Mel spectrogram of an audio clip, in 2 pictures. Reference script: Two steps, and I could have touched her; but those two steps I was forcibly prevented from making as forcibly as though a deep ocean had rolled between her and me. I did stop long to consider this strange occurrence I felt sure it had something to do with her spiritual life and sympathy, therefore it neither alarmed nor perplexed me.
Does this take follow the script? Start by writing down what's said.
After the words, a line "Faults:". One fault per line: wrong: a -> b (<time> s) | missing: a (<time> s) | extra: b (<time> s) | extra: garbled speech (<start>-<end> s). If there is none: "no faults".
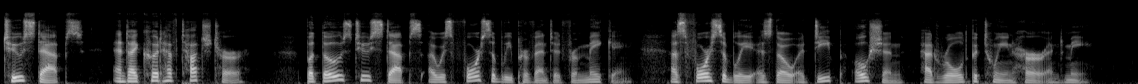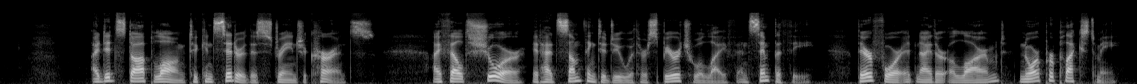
Two steps, and I could have touched her; but those two steps I was forcibly prevented from making as forcibly as though a deep ocean had rolled between her and me. I did stop long to consider this strange occurrence I felt sure it had something to do with her spiritual life and sympathy, therefore it neither alarmed nor perplexed me.
Faults:
no faults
